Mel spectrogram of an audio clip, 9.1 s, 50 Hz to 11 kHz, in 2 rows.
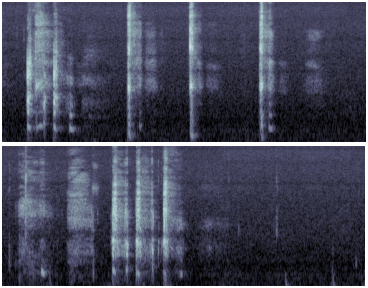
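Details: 5-month-old infant imitating her mother's coughing in play: short deliberate coughs traded back and forth; imitated cough.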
